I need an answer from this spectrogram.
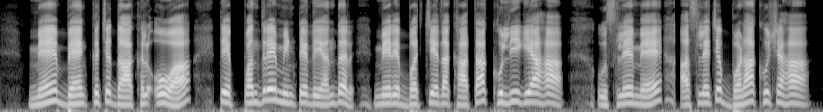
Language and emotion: Dogri, happy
